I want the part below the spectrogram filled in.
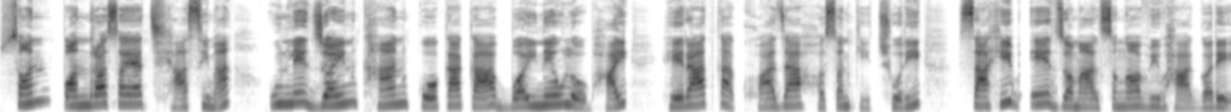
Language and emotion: Nepali, neutral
